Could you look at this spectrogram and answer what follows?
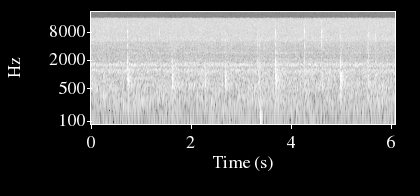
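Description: Eurasian three-toed woodpecker tapping at the wood of a dead trunk as it forages, faint single knocks at an uneven pace of about two a second.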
